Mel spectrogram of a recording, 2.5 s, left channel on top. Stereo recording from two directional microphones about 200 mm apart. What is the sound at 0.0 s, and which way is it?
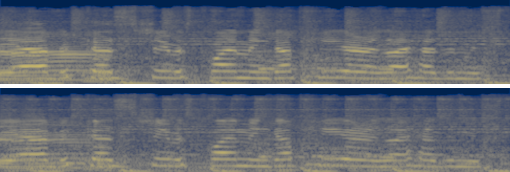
Music, 15° right (ahead or behind).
